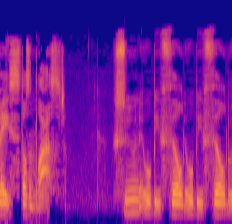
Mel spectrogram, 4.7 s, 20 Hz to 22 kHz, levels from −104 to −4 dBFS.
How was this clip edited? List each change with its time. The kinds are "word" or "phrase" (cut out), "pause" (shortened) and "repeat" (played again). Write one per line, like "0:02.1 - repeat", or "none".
0:03.7 - repeat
